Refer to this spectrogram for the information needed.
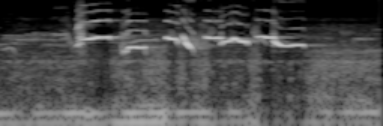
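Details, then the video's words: Morning song of a kacer, the white-rumped shama: a short run of bright whistled notes, rising and falling, lasting about a second and a half, with a low steady hum underneath. "OCEHAN KACER DI PAGI HARI"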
